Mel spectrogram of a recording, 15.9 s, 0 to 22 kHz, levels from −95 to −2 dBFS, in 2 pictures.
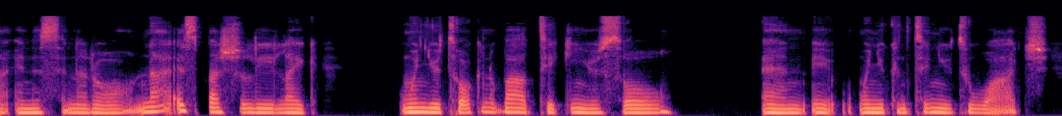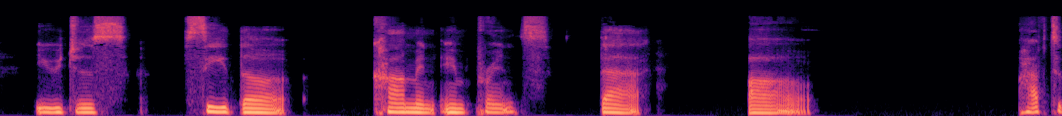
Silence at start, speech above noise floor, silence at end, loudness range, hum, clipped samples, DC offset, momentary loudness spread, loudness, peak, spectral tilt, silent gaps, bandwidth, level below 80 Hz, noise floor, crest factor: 0 s; 64 dB; 0 s; 4 LU; none; under 0.1%; under 0.1%; 11 LU; -24 LUFS; -6 dBFS; -6.5 dB/octave; none; 12.5 kHz; -60 dBFS; -86 dBFS; 18 dB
